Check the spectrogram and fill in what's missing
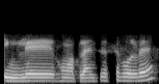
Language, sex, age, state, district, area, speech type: Hindi, male, 18-30, Madhya Pradesh, Betul, urban, conversation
